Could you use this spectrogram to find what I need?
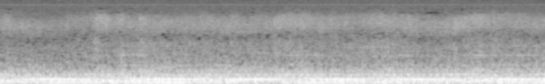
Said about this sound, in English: Nothing has more curative power than the sound of two huge fuel-sucking engines. I come around that breakwater, blast out of the marina.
